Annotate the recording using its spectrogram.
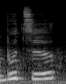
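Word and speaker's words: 物: Motsu means... It's the same kanji. It's used for lots of things. It could also be pronounced mono or butsu.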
